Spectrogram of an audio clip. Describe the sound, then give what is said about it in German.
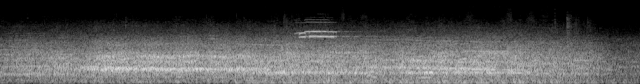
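A dense stadium crowd of about 1,500 Werder Bremen fans sings and chants together at a football match against Freiburg. The loud, steady roar swells after the first second and holds throughout. A brief high whistle-like tone cuts through midway. “Werder spielt meisterlich und 1500 Bremer Fans sind im Stadion. Das ist damals erstaunlich viel und hört mal, was die singen.”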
